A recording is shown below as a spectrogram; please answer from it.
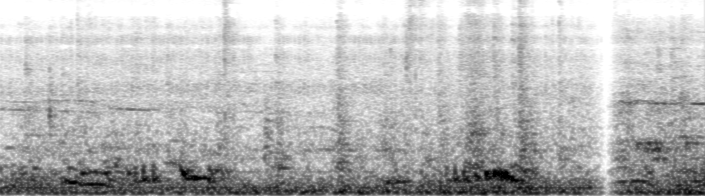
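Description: Pigeons cooing at a loft, soft repeated low coos over steady background noise, with a brief dip near the end.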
